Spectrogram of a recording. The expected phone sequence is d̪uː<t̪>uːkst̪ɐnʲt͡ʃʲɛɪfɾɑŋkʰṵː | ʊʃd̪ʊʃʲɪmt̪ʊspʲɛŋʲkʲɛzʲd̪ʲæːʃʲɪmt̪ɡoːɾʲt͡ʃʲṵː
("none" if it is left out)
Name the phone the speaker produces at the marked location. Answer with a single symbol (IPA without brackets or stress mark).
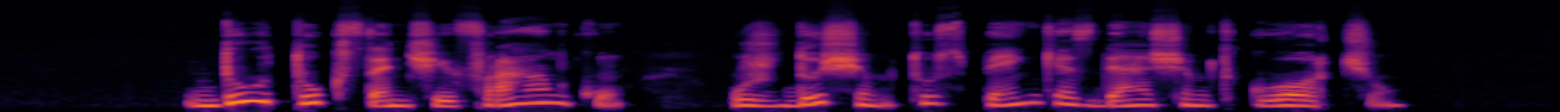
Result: t̪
